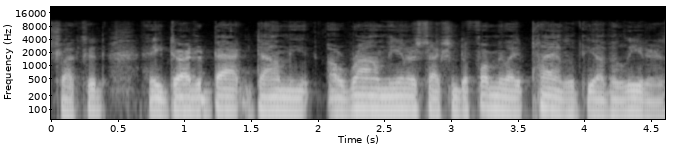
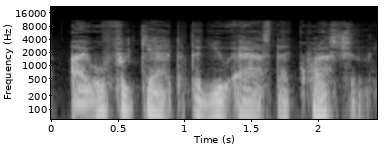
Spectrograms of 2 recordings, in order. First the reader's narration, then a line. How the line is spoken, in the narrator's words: he whispered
